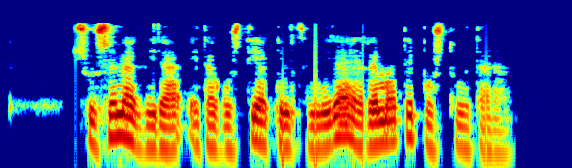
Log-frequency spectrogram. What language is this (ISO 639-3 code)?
eus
